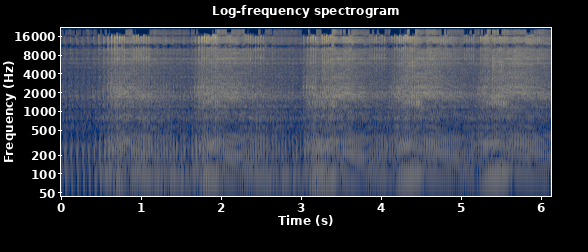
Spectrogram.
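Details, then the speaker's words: 2001 Yamaha TTR 225 dirt bike, revived after sitting four years unrun with carburetor cleaned, key electric start: catches within a second, then a steady, even, unhurried single-cylinder putter; healthy start and idle before first test ride. "[Laughter] so it idles really well it seems to be running really well"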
